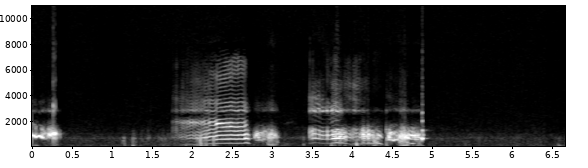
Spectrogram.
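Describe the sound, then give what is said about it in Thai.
A young child cries in two loud bursts, with a harsh, high-pitched strained stridor noise on the in-breaths between sobs, then falls quiet. “เรามีเรามีเรามีคลิปอีกหนึ่งคลิปที่เป็นเสียงอันนี้ที่ลุงไรบอกเป็นสไตล์ดอเนี่ยนะที่เป็นในเด็กพอดีเลย”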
